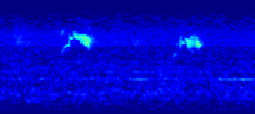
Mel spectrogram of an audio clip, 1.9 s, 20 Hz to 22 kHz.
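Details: A territorial male western yellow wagtail, subspecies cinerocapilla, at Sant'Agata Bolognese, Italy, on 13 April 2022, gives two thin, high, slurred 'tsweep' calls nearly a second apart over a soft hiss of background noise.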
